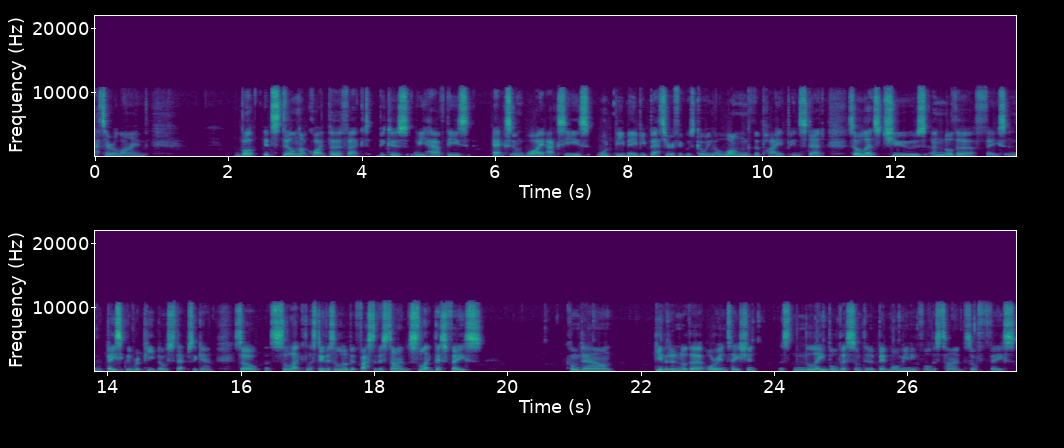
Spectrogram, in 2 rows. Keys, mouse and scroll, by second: 0.5 middle click, 1.6 shift+middle click, 1.6 scroll down 10, 11.4 middle click, 13.2-13.7 scroll up 1, 13.7 middle click, 16.0 Tab, 18.4 right click, 20.9 click, 22.6 click, 24.0 click, 25.6-26.1 scroll down 1, 26.1 click, 26.1-27.3 scroll down 2.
